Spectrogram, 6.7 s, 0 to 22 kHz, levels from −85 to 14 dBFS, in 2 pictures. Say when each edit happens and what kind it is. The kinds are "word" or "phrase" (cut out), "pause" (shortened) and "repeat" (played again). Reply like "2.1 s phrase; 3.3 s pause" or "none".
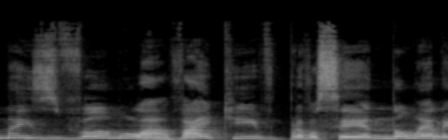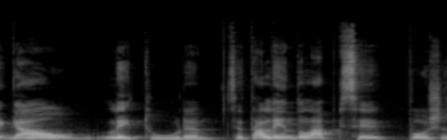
none

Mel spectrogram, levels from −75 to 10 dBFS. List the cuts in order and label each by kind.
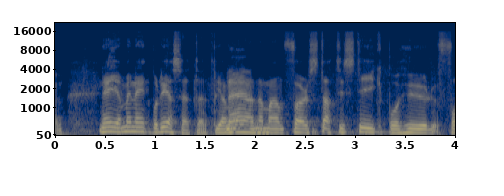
0.9 s word

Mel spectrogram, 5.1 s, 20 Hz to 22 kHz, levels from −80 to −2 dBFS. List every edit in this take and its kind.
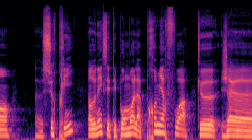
1.8 s word; 3.9 s pause

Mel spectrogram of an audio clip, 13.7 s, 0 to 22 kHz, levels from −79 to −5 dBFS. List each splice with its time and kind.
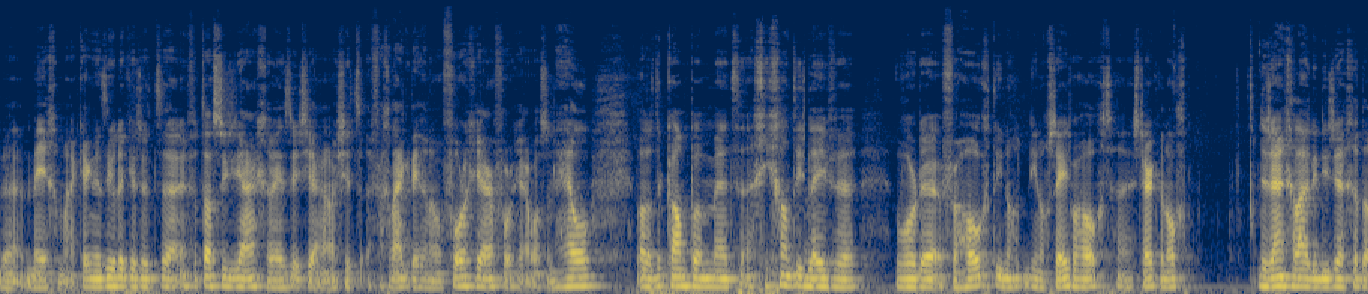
8.1 s phrase; 10.7 s word

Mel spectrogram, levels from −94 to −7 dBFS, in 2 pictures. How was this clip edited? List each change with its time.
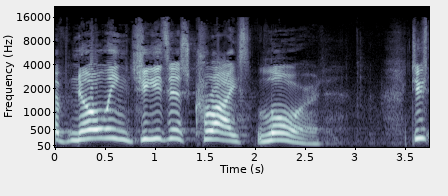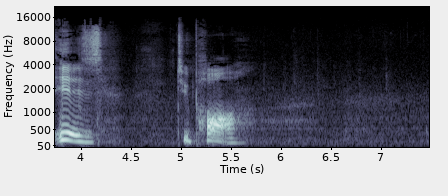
2.0 s word; 3.7 s phrase

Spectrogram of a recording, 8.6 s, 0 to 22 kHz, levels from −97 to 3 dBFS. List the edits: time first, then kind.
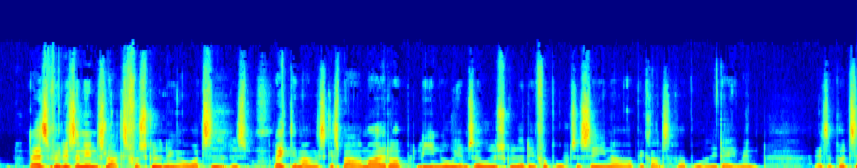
none

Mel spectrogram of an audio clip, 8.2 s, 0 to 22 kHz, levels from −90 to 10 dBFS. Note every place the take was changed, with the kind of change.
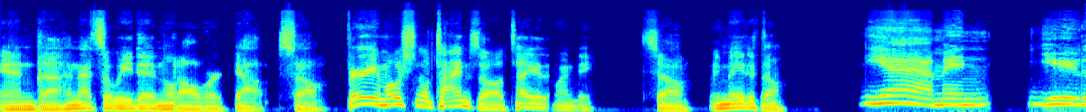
1.3 s word; 2.5 s pause; 4.1 s word; 5.2 s pause; 5.7 s word

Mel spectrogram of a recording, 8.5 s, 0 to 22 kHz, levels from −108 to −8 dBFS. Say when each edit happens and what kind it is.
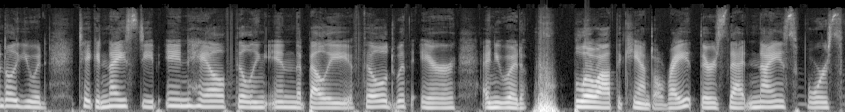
5.6 s pause

